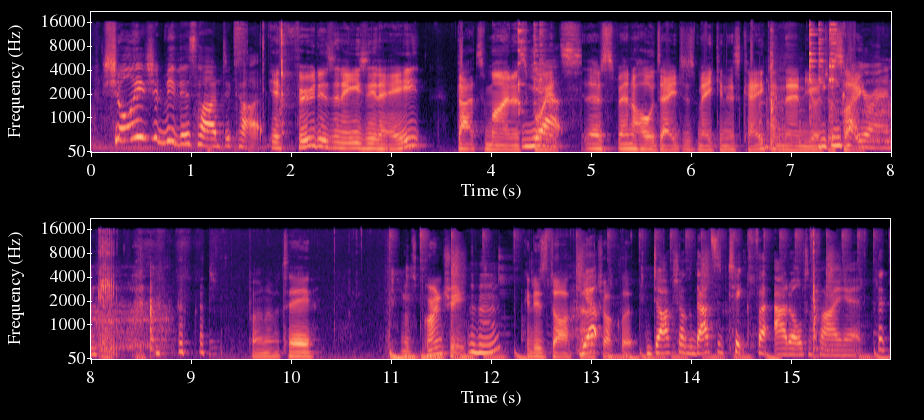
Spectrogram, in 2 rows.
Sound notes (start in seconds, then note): 8.4 chuckles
